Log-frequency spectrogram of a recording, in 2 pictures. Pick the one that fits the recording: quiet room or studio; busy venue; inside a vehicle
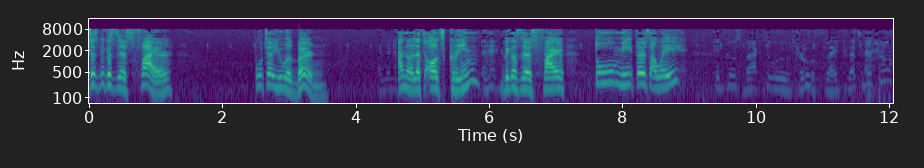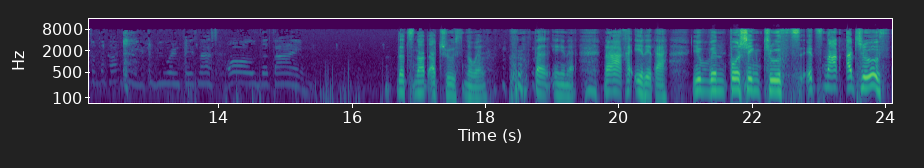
inside a vehicle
